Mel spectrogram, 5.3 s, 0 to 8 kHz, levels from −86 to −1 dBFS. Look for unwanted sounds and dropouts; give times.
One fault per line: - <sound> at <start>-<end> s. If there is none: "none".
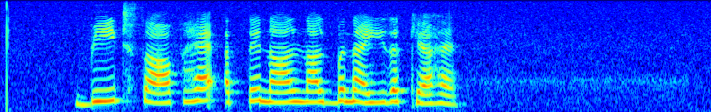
none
